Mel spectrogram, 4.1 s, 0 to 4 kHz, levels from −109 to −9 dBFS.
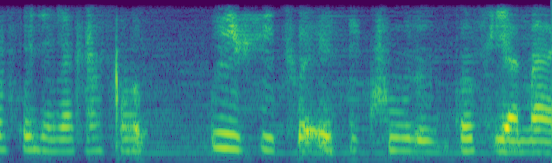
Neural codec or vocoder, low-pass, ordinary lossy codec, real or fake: codec, 32 kHz, 1.9 kbps, SNAC; 3.6 kHz; none; fake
